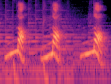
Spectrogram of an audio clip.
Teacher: коли ми вимовляємо звук н язичок торкається наших верхніх зубів повітря зустрічає перешкоду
